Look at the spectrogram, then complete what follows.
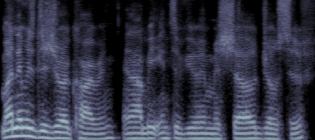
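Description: A man interviewing over a video call for an oral history project, asking loose, halting questions with fillers. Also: mid-range voice, very noisy.

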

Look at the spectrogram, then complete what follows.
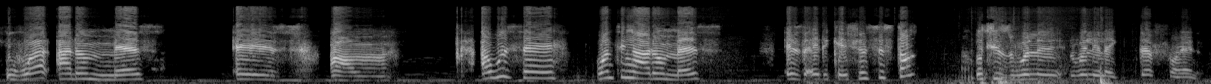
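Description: A woman's voice: a little high, takes it slowly, pauses often, bright, forceful tone, low-quality recording. A woman, answering oral history questions earnestly over a remote call. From Senegal. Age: 20s. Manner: earnest, thoughtful, with frequent ums and restarts. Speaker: interviewee, student. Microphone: remote video call.

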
